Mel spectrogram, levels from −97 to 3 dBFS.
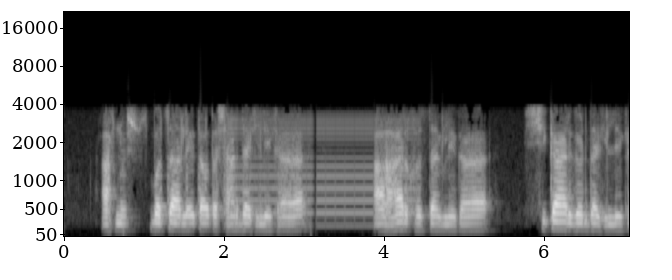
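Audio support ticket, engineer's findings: Packet loss with pitch repetition, 0.74–0.78 s and 3.08–3.14 s. Network dropped 40 ms, then 60 ms, of the stream (fits two and three 20 ms packets). Receiver concealment looped the last pitch period to fill each gap. First gap: brief held, buzzy tone. Second: the loop runs past the roughly 50 ms fade, so it thins toward silence before the signal cross-fades back in.

GSM signalling bursts, 1.20–2.01 s. A nearby 2G handset was signalling, not in a call, sending short groups of radio bursts. Audio circuitry rectified the RF, so the bursts land in the band. Heard as a galloping dit-dit-dit of short 217 Hz buzzes, around 15 dB below the speech and unrelated to it.

GSM phone buzz, 2.04–4.46 s. A nearby 2G handset in a call, transmitting continuously at a 217 Hz burst rate. Rectified pulses produce a steady, hard, raspy 217 Hz buzz with a dense harmonic series, about 19 dB under the speech. 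It overlaps the 3.08 s dropout and its harmonics sit inside the 300 Hz–3.6 kHz telephone band of the G.711 path, so the line filtering does not remove it.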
